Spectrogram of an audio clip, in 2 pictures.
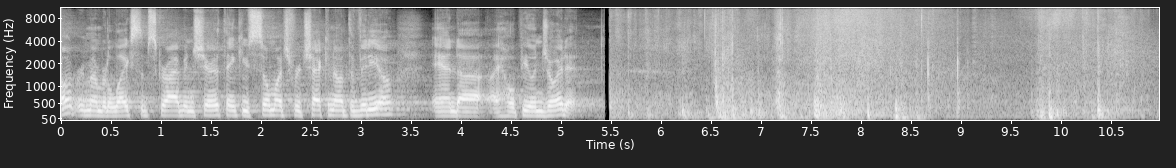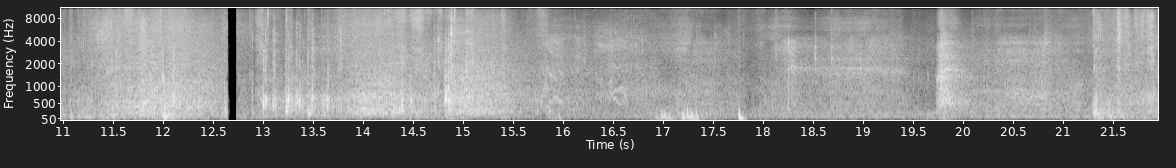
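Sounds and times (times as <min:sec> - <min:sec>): box thumps and knocks: 0:05.5 - 0:09.1, 0:09.7 - 0:10.8
rustling of packed contents: 0:05.5 - 0:14.6
cardboard box scraping on tile: 0:09.8 - 0:12.6.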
